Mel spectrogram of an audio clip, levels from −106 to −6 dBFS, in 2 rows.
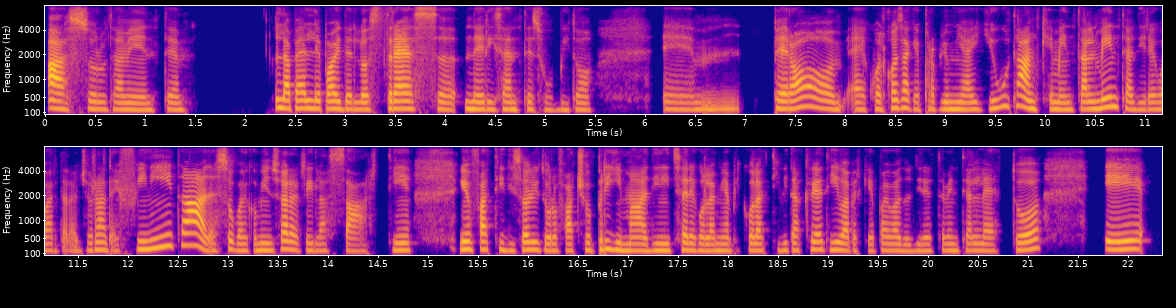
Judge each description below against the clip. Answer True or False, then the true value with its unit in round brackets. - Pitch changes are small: True (2.3 semitones)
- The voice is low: False (195 Hz)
